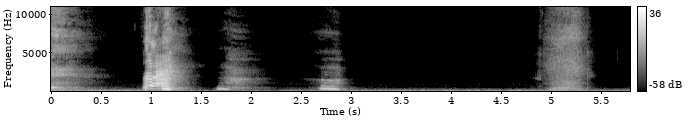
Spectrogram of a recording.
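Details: Repeated sneezing since equine therapy at a ranch, with allergy suspected; a new allergy medication was started the night before: one loud forceful sneeze, gasping breaths, then a softer second sneeze.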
